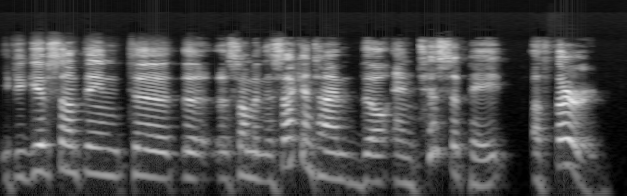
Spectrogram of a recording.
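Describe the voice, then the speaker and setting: The interview guest, a middle-aged pastor who also holds county office, tells earnest stories full of false starts. He has a high, somewhat bright voice at a moderate pace, and the recording's high frequencies are cut off.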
